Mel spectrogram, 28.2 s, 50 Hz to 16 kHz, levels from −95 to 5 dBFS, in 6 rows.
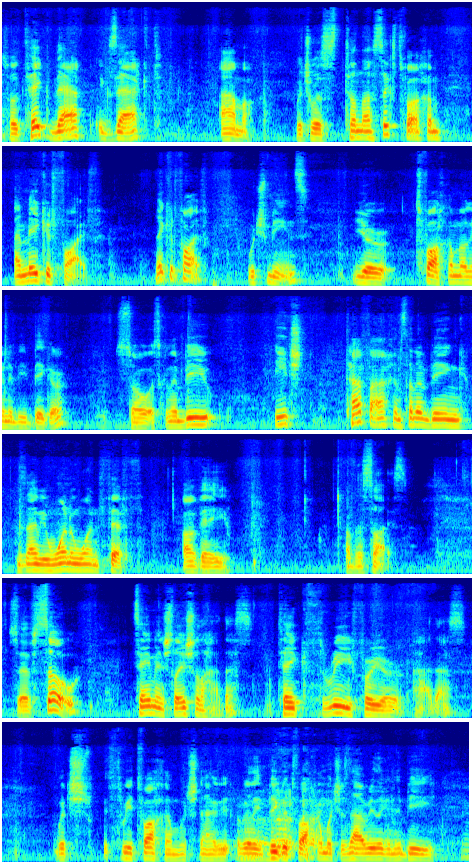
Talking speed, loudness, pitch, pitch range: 155 wpm, -22 LUFS, 115 Hz, 100-130 Hz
